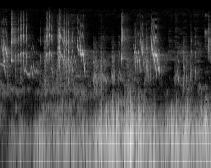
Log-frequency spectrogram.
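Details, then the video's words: Budgerigar producing harsh, grating squawks and chirps in quick succession, some with a downward sweep, over heavy low-pitched background noise. "budgie chirping sound"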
